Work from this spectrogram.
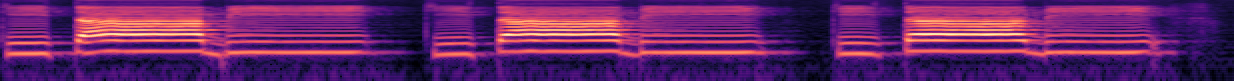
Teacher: بی یا ساکن سے پہلے زیر ہے، یا مدہ ہوگی، یا مدہ کو ایک الف کی مقدار کے باقدر کھینچ کر پڑھیں گے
